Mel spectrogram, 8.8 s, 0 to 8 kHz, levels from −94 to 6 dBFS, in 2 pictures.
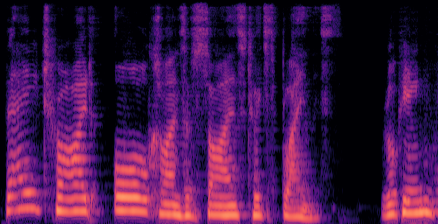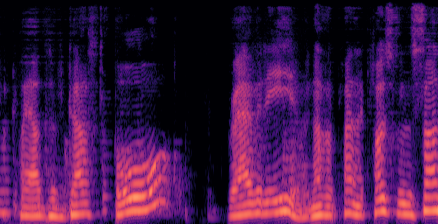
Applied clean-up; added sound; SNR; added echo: neural mask model DeepFilterNet 3.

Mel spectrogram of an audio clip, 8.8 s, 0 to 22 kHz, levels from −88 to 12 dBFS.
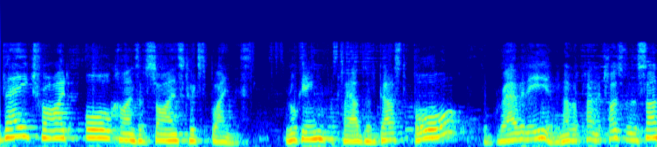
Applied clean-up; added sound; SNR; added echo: neural separator model SepFormer DNS4.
